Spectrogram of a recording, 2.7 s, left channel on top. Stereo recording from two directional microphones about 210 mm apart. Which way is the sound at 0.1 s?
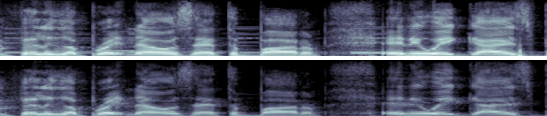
20° left (ahead or behind).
